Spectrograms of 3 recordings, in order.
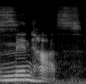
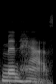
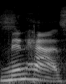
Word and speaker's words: Minhas: So again, I think most people think it's Minhas. But yeah. They said it's Minhas. Minhas, like has.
